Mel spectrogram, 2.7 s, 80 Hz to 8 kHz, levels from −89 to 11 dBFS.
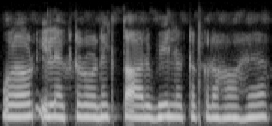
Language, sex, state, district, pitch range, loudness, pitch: Hindi, female, Uttar Pradesh, Saharanpur, 230-245 Hz, -17 LUFS, 240 Hz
